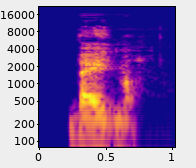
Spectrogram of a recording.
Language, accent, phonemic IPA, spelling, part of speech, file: French, Canada, /bɛl.mɑ̃/, bêlements, noun, LL-Q150 (fra)-bêlements.wav
- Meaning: plural of bêlement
